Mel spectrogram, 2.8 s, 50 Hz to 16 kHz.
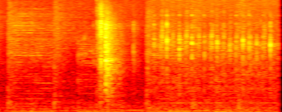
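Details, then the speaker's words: Stock tip-over switch from a Suzuki LTR450/Kawasaki KFX450 ATV, removed and shaken: quick metallic rattle of its loose internal ball bearing, which can cut the fuel pump in whoops; aftermarket solid unit has no ball. "you can actually hear the ball bearing. Now, you can imagine if you're going through a whoop section, this thing could possibly cut off fuel pressure to your bike."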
